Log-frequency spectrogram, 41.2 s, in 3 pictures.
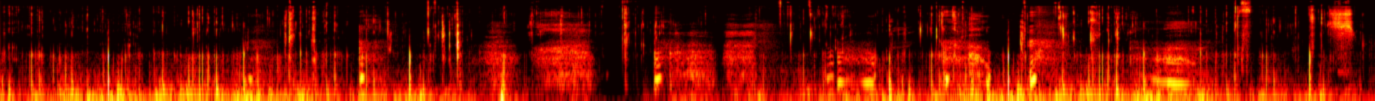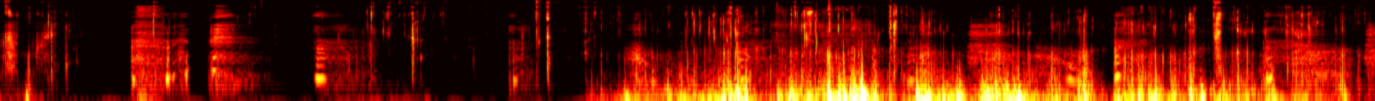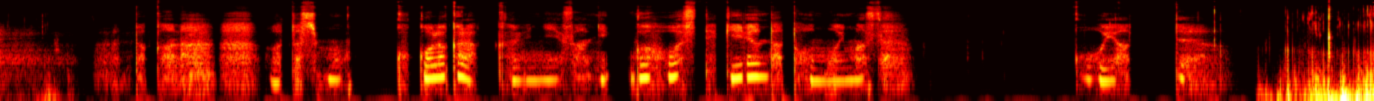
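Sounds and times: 
ear licking in the left ear: 0.0 - 14.5, 19.0 - 27.4.

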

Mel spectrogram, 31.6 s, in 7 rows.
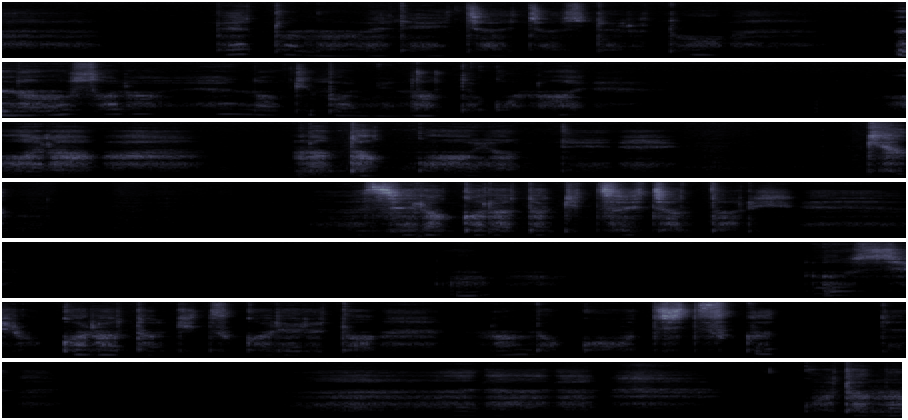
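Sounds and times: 
sweet ASMR whispering: 1.1 - 7.8, 9.0 - 12.5, 13.4 - 13.7, 15.2 - 18.1, 22.1 - 27.4, 29.3 - 30.2, 31.1 - 31.6.

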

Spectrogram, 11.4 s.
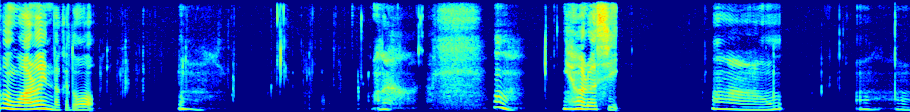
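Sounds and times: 
speech: 0.0 - 1.3, 2.2 - 2.6, 4.7 - 5.0, 6.2 - 7.8, 8.9 - 9.9, 10.8 - 11.3
someone chewing while eating: 1.2 - 4.6, 10.2 - 10.6.

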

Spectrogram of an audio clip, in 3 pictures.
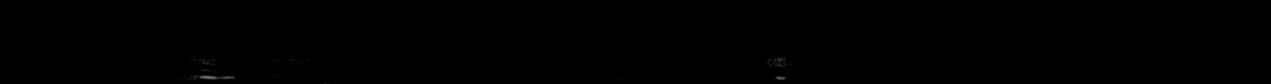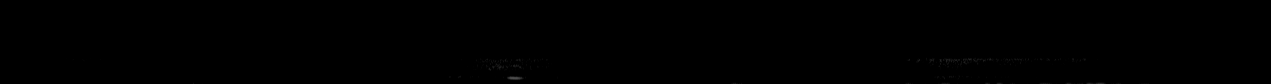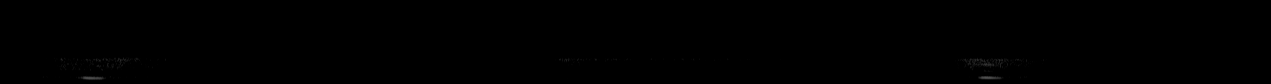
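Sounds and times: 
sleep breathing: 0.0 - 1.1, 1.7 - 4.8, 5.6 - 6.8, 7.6 - 8.9, 12.4 - 15.5, 17.0 - 19.7, 21.6 - 24.1, 25.6 - 28.9, 30.1 - 38.1.

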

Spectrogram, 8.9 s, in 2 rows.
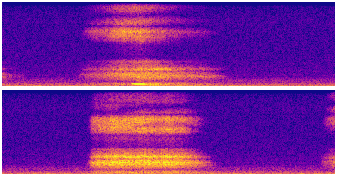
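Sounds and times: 
sleeping breath: 1.1 - 2.9, 5.6 - 7.2.

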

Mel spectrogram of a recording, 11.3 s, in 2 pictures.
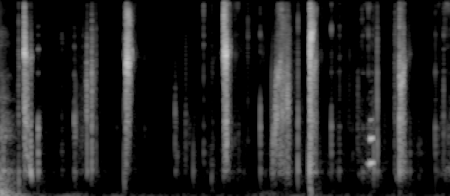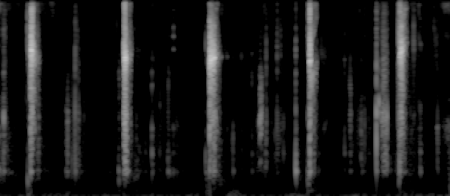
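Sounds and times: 
ASMR ear licking sounds in the left ear: 0.2 - 1.2, 2.8 - 6.1, 8.2 - 9.6, 10.3 - 10.8.

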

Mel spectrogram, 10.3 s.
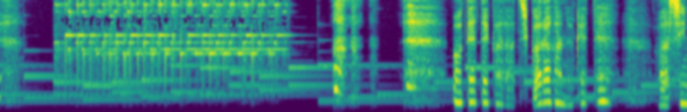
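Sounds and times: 
baby rattle being shaken: 0.8 - 4.4
speech: 7.0 - 9.3, 9.9 - 10.2.

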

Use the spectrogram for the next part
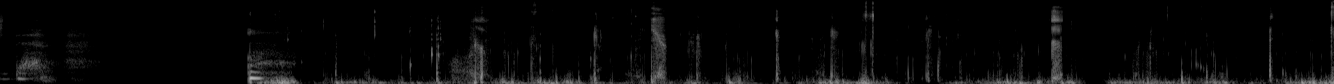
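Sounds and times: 
ASMR ear licking sounds in the left channel: 2.7 - 13.2.

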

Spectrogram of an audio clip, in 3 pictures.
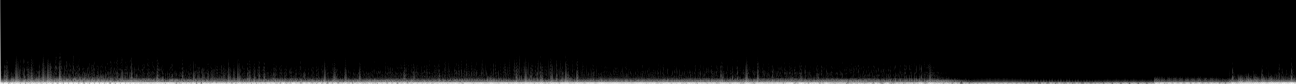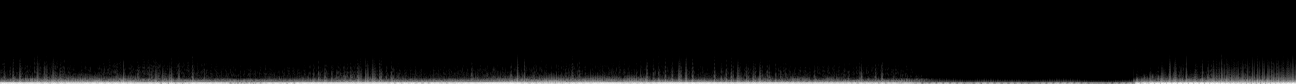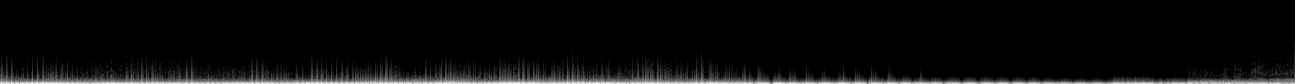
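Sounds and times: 
10 Hz to 30 Hz low frequency tone: 0.0 - 38.8.

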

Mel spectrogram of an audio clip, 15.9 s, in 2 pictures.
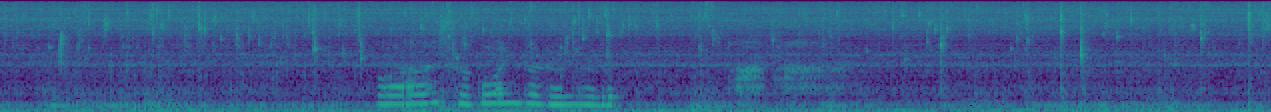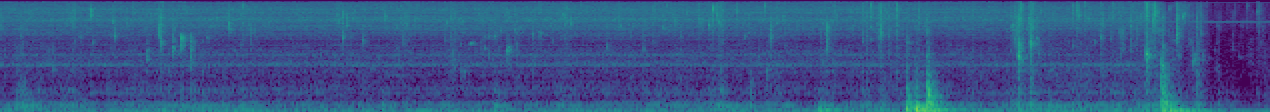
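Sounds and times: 
tap water running into a sink: 0.0 - 15.8
speech: 2.4 - 4.0.

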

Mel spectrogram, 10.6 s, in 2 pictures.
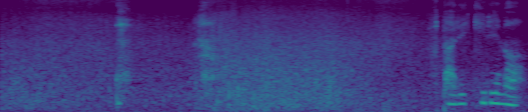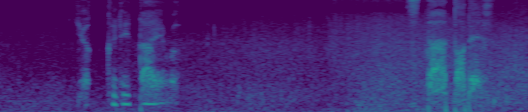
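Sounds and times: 
waves washing onto sandy beach: 0.0 - 4.4, 7.5 - 10.5
speech: 4.5 - 5.3, 6.0 - 7.1.

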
